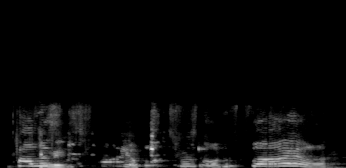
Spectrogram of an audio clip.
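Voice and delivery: piercing high scream, "fire" stretched long. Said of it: "Michelangelo screaming".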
